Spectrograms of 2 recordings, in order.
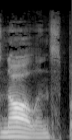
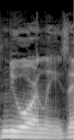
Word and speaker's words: New Orleans: I thought it was Nawlins, but it's not. I thought that's how they pronounce it. – That's how they pronounce it. – But no, it's New Orleans. They pronounce it normal, which is hilarious.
